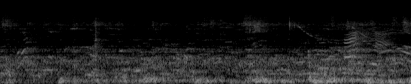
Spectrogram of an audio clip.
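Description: Children playing and people talking in the background, a continuous murmur of voices with a few high-pitched gliding calls near the end.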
